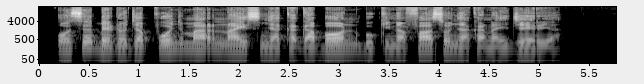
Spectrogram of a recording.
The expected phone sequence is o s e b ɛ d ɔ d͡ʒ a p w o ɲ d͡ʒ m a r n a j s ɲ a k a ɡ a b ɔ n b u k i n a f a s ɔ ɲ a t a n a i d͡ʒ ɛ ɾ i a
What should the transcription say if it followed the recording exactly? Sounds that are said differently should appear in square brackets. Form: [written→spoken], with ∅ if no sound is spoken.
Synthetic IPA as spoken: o s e b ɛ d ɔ d͡ʒ a p w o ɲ d͡ʒ m a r n a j s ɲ a k a ɡ a b ɔ n b u k i n a f a s ɔ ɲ a [t→k] a n a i d͡ʒ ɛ ɾ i a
